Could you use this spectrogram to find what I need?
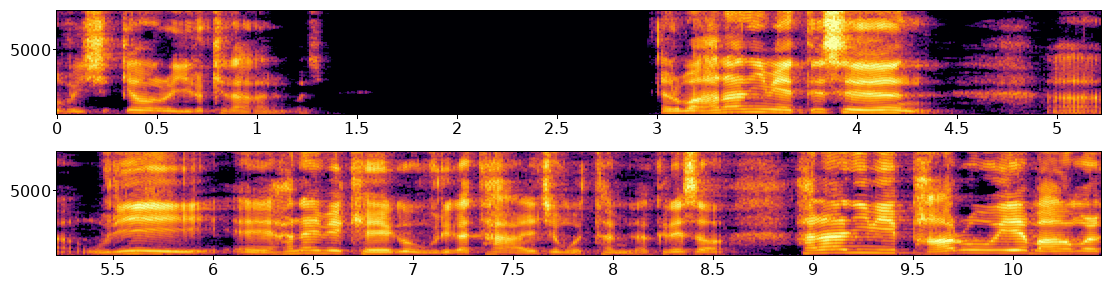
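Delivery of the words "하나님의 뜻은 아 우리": ordinary delivery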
